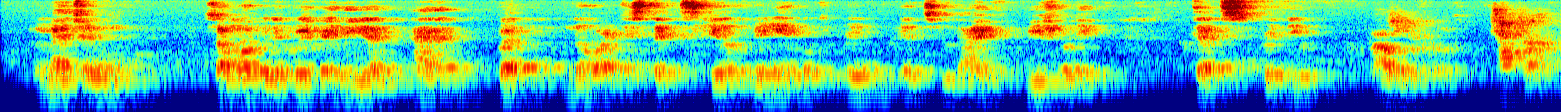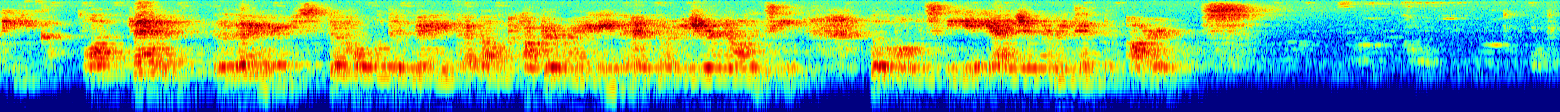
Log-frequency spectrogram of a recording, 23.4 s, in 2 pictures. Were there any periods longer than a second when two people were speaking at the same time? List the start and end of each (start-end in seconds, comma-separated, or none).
none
